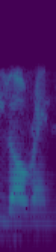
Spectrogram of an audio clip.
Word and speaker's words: Loren: I had the pleasure to have the wonderful, talented HALIE LOREN. Let me spell it out for you. It's H-A-L-I-E, Loren, like Sophia Loren, L-O-R-E-N.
